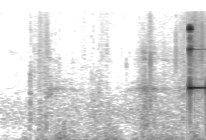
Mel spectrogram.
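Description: Faint background noise, then near the end a single sharp metallic clink that rings briefly with a clear tone.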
